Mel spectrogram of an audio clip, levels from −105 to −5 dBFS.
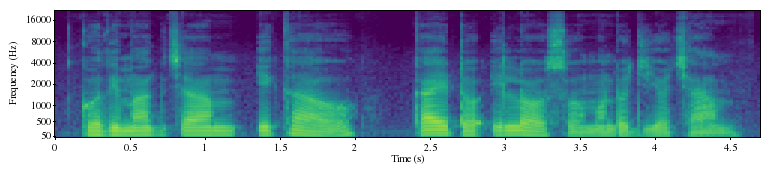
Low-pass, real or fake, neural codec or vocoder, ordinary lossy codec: none; real; none; none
